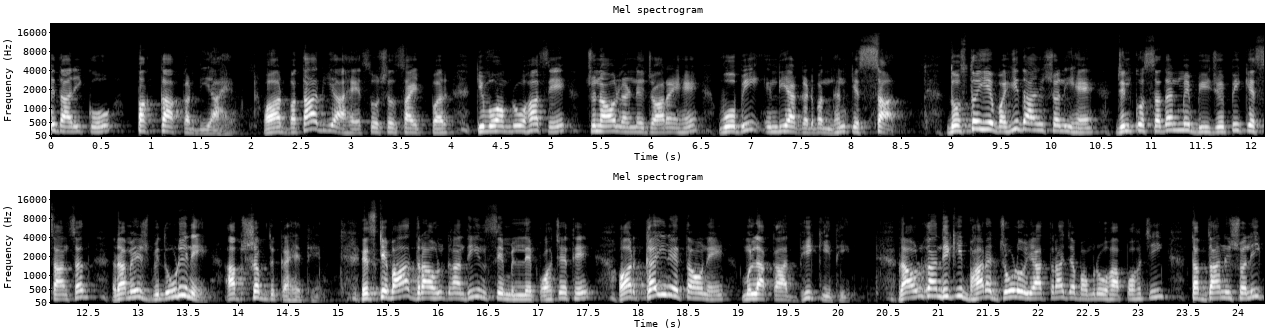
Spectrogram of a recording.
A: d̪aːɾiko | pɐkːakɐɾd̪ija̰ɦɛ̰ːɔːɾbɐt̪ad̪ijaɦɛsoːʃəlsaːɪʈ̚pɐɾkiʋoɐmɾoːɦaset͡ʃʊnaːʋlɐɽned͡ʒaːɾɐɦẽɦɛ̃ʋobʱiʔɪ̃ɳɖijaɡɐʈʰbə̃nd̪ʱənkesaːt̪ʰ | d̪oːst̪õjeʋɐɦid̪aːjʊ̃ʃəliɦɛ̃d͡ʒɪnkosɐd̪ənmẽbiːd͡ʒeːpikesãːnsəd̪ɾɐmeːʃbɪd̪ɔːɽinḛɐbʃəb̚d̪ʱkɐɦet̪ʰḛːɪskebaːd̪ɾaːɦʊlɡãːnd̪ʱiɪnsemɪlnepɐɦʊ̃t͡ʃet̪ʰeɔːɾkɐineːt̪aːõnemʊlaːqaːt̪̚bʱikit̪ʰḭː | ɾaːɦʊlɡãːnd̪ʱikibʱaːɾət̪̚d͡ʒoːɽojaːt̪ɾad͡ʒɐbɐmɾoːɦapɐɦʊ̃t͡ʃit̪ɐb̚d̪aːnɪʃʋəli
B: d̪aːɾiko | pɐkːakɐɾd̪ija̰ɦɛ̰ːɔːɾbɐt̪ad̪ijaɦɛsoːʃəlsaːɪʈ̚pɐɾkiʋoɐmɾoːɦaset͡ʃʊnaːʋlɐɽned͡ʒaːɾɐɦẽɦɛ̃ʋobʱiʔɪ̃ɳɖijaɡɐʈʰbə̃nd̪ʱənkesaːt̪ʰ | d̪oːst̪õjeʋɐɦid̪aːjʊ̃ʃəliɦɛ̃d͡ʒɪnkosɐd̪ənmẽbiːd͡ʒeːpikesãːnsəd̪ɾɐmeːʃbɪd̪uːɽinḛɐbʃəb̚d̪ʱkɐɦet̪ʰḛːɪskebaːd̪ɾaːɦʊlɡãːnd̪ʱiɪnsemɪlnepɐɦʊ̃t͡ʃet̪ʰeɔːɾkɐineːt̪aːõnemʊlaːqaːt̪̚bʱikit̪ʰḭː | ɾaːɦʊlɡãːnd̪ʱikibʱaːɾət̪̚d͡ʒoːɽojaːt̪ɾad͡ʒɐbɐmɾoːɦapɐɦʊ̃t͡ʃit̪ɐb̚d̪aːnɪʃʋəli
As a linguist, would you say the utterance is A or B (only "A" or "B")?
B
